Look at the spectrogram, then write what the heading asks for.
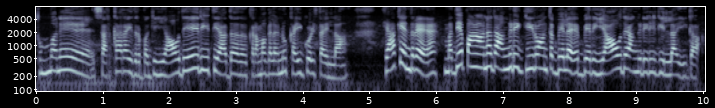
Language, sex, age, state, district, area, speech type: Kannada, female, 30-45, Karnataka, Bangalore Rural, rural, spontaneous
